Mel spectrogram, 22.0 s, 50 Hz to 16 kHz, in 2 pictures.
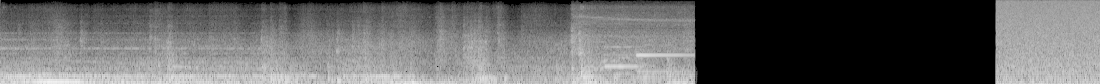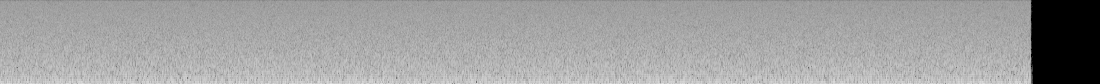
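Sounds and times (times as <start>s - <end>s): static hiss: 10.0s - 21.3s.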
